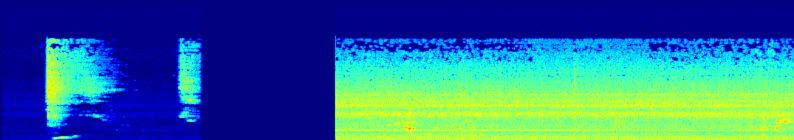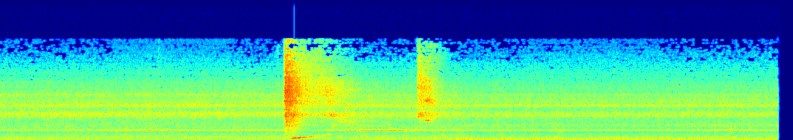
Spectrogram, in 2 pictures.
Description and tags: Amtrak Hydraulics
Hydraulics sound I️ recorded from an Amtrak Locomotive. First part is just the hydraulic I️ edited out from the background noise. The second half is the noise with all the background elements.
heavy-machinery, hydraulic-pump-sound, train-noises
